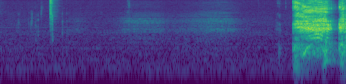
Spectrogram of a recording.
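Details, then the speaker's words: An adult with a nagging cough and a nasal voice: a quiet room, then one loud, harsh cough burst with a brief trailing second effort near the end. "I've got a nagging cough so every once in a while the video might go you I'll be here and then I'll be over here and it's because I've gone into a coughing fit and need to get through that you can probably hear it"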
